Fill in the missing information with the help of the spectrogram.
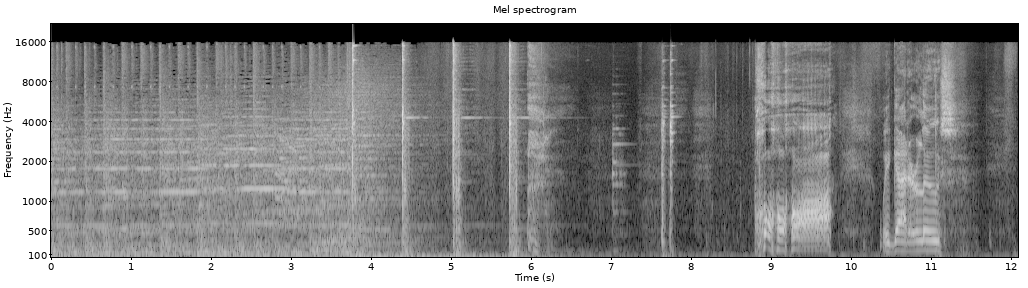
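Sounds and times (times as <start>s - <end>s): background music: 0.0s - 7.0s
hammer striking metal: 3.7s - 8.0s.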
